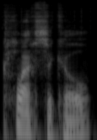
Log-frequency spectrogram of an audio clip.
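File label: "classical", English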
